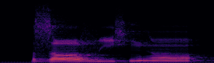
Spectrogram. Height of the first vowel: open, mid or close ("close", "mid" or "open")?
open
